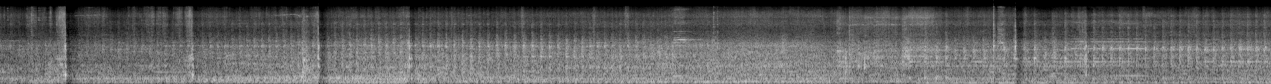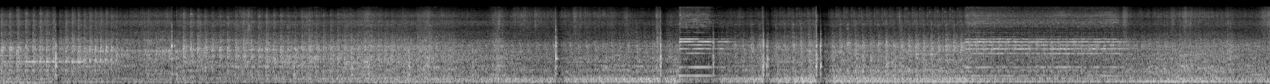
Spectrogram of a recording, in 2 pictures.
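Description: Busy street traffic: a steady din of engines and motorcycles, with vehicle horns honking briefly about twenty seconds in and again for about two seconds near the end. A few sharp knocks stand out here and there.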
